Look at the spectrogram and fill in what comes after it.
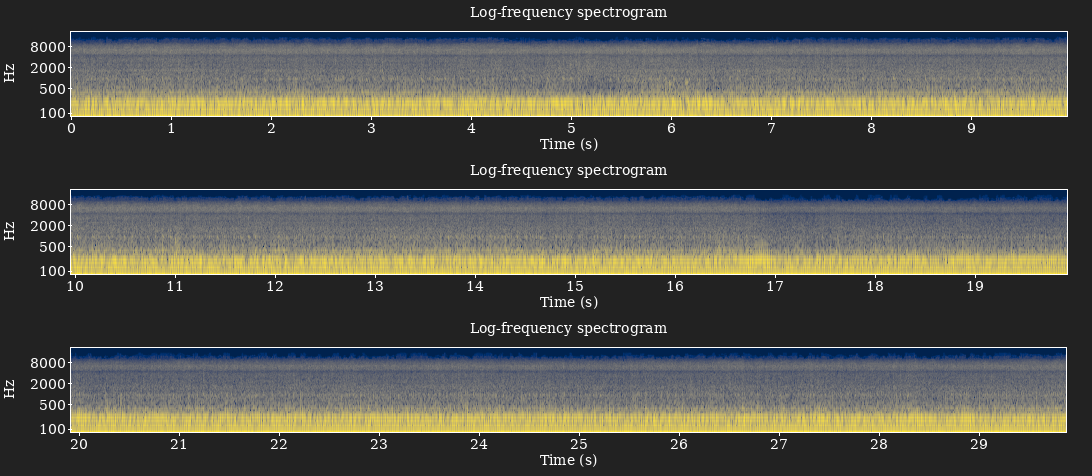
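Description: Ford Model T's four-cylinder side-valve engine running steadily at cruising speed, with a heavy low rumble of wind and road noise from the open car.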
